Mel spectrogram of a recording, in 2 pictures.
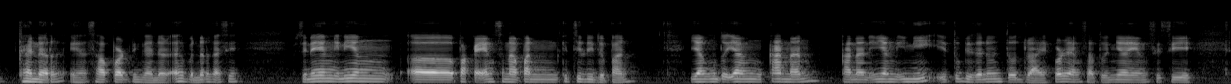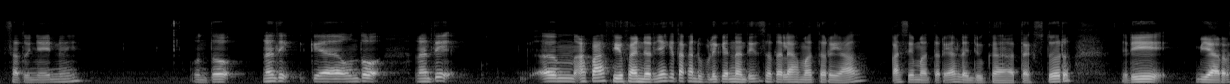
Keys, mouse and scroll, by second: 0.7 middle click, 1.4 s, 2.0 g, 3.5 middle click, 4.3-4.9 scroll down 10, 4.5 middle click, 4.9 middle click, 5.3-5.6 scroll up 5, 5.9 s, 6.7 g, 7.8-8.6 scroll down 6, 7.9 middle click, 8.3 Tab, 8.6 Tab, 8.7 middle click, 9.7 scroll up 3, 9.9 shift+a, 12.7 KP_1, 13.3 shift+middle click, 14.0 g, 15.3 shift+middle click, 15.6 s, 18.4 shift+middle click, 18.7 Tab, 19.1 shift+a, 19.9 shift+middle click, 20.5 g, 21.8 s, 22.9 g, 23.4 s, 24.3 s.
